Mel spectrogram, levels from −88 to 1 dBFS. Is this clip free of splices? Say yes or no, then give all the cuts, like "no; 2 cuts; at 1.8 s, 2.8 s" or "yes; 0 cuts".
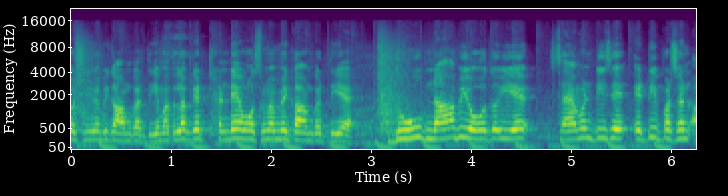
yes; 0 cuts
